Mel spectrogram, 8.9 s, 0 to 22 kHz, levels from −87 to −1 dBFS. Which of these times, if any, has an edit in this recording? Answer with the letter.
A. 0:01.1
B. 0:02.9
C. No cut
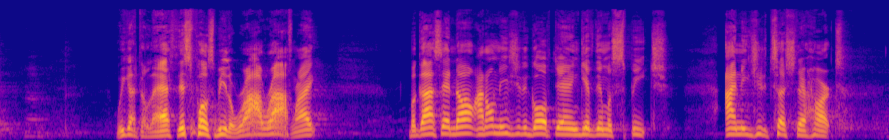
B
